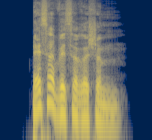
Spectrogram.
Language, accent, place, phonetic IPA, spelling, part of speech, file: German, Germany, Berlin, [ˈbɛsɐˌvɪsəʁɪʃm̩], besserwisserischem, adjective, De-besserwisserischem.ogg
- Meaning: strong dative masculine/neuter singular of besserwisserisch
